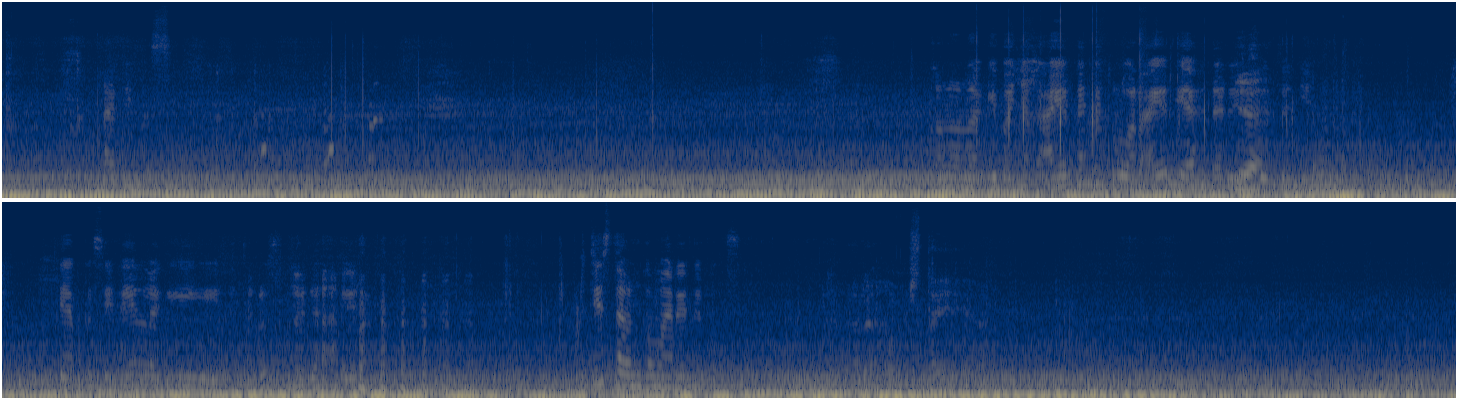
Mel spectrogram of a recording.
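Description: A car drives along an asphalt road, heard from inside as a low rumble.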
